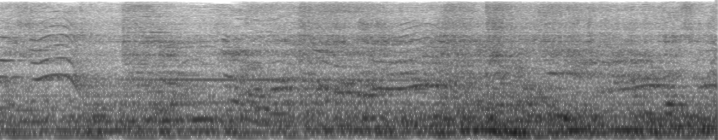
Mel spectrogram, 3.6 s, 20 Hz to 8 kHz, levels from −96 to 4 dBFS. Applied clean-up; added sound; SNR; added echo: none; Wind instrument, woodwind instrument; 17 dB; reverberation time 0.6 s.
